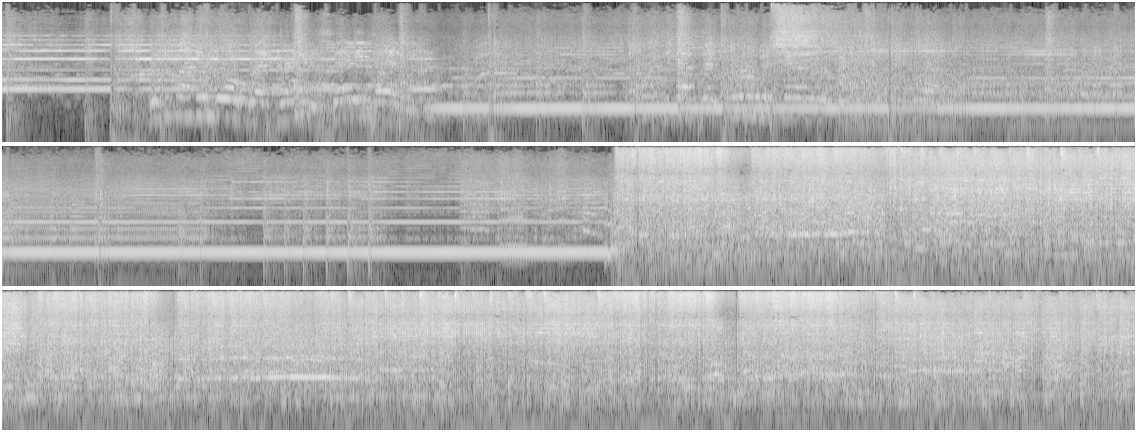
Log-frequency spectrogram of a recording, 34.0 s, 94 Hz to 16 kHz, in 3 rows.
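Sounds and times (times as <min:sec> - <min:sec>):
punk rock band playing live: 0:00.0 - 0:33.9
sustained guitar note: 0:00.0 - 0:33.9.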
